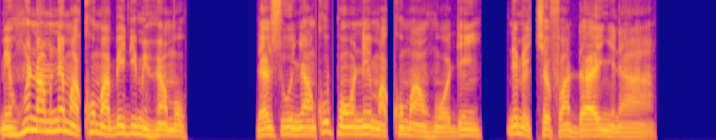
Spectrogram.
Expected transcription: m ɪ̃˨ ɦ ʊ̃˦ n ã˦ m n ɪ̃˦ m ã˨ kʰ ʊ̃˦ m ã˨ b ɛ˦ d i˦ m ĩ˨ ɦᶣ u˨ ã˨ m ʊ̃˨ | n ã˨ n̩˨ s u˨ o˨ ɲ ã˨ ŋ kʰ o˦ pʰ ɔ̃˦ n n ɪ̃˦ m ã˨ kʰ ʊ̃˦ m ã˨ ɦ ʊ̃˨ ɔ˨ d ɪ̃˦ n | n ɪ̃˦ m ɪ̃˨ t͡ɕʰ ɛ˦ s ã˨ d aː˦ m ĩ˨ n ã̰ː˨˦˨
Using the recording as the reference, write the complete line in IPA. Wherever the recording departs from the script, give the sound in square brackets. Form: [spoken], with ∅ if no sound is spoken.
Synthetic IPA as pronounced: m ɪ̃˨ ɦ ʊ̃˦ n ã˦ m n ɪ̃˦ m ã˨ kʰ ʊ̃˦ m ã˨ b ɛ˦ d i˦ m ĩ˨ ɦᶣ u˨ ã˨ m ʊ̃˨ | n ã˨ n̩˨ s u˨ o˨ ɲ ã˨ ŋ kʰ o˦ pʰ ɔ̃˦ n n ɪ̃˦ m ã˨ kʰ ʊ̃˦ m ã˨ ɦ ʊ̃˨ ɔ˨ d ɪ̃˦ n | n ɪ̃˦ m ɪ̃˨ t͡ɕʰ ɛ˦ [f] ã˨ d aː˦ [ɲ] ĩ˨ n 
